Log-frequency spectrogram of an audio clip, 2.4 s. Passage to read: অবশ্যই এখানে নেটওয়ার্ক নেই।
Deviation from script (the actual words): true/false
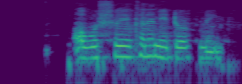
false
